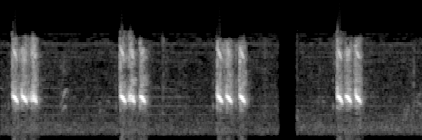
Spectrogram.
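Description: Cricket chirping sound effect: four short, high-pitched double chirps about half a second apart, over dead silence. It is the comic 'awkward silence' cue.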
